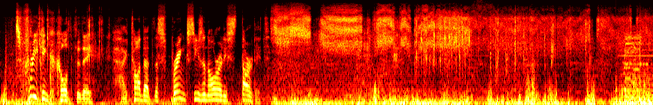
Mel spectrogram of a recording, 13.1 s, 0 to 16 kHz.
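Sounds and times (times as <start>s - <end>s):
steady low rumble: 0.0s - 13.0s
spray-paint can hissing: 5.4s - 13.0s.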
